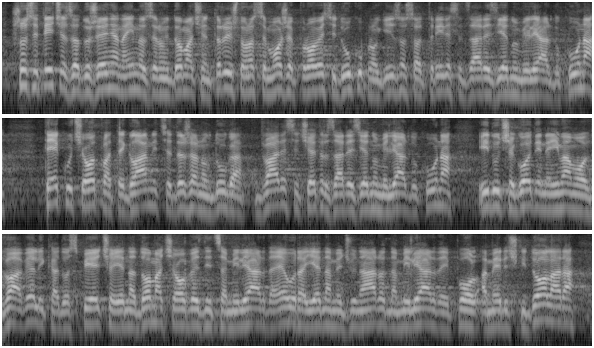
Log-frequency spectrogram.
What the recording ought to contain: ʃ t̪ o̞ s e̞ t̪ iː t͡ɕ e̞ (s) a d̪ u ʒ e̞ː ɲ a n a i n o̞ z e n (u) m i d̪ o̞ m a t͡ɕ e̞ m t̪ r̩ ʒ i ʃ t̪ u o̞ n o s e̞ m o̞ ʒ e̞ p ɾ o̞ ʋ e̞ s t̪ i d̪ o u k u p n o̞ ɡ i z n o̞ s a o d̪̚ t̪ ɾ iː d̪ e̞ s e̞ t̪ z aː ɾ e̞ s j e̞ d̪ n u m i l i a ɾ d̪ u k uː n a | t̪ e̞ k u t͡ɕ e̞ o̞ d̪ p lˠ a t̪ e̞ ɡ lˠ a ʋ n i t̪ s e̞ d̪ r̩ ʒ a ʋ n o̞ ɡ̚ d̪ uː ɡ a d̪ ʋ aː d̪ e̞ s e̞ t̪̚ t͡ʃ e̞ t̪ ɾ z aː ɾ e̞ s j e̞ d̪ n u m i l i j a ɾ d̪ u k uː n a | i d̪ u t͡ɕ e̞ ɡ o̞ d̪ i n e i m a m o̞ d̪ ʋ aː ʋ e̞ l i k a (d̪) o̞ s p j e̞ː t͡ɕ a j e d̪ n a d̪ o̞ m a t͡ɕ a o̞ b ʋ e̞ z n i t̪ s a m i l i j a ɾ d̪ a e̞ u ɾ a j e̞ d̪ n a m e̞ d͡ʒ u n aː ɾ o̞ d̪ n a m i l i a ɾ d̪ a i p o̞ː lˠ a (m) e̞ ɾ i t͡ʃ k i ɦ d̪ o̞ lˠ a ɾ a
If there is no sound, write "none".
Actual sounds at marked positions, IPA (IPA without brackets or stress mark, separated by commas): z, o, d̪, m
